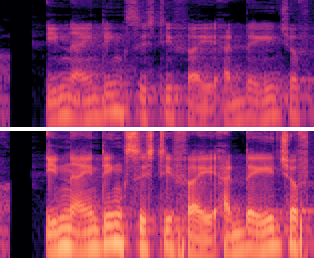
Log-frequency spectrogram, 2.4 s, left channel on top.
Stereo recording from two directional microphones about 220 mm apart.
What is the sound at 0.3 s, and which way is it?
Speech, 45° right (ahead or behind).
